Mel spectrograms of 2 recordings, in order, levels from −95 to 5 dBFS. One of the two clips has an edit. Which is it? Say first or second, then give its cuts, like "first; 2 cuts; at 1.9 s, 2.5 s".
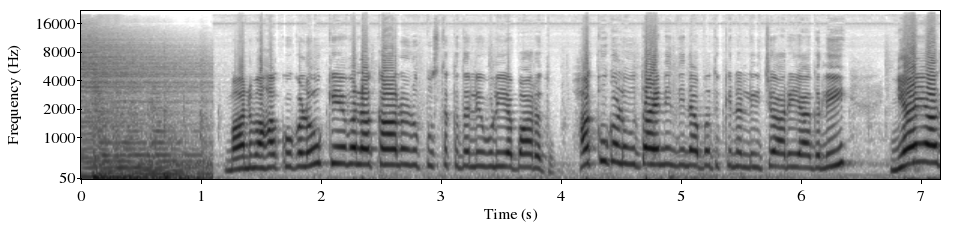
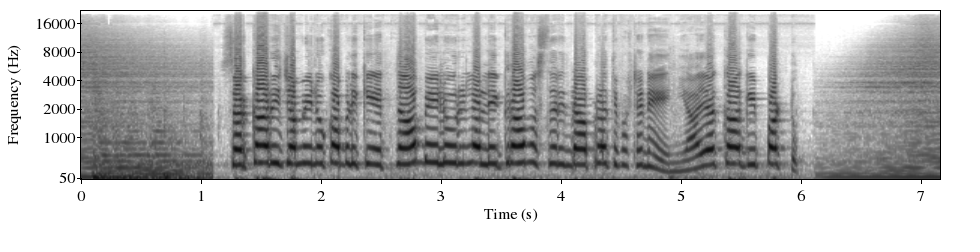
first; 1 cut; at 1.0 s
